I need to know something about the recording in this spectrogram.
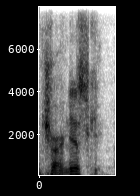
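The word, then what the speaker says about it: Cherniske: His name is Stephen, it's spelled S-T-E-P-H-E-N. Char, C-H-E-R, Niske, N-I-S-K-E, Stephen Charnisky.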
